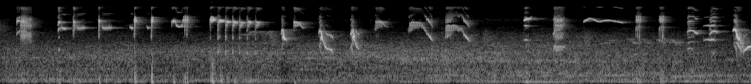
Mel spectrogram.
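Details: Young orange-headed thrush, kept bird, singing continuously just after finishing its moult; varied high whistles, chirps and sharp mimicking notes in rapid bursts, with quieter gaps between phrases.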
